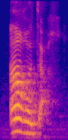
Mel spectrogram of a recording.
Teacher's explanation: Do not pronounce the D.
